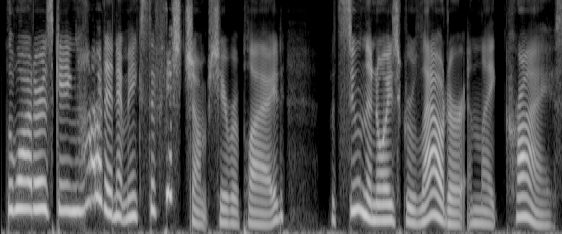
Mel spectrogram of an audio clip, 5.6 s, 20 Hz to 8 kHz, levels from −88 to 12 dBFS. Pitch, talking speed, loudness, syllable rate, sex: 230 Hz, 235 wpm, -16 LUFS, 6.0 syllables/s, female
